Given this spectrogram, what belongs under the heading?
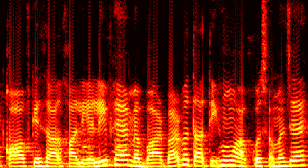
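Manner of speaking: ordinary talk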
